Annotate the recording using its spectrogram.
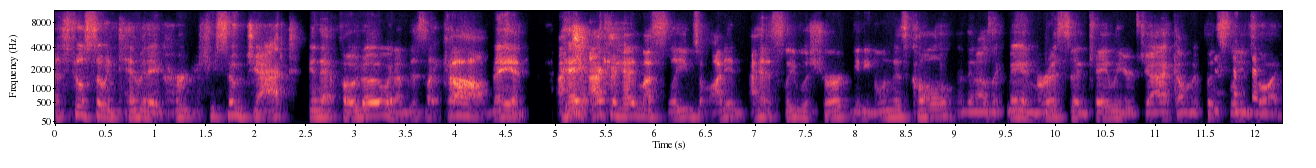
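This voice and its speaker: With a West Virginia accent, a somewhat breathy man with a fairly high pitch rattles along at a very fast pace with lively intonation and hardly any pauses. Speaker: fitness coach and nutritionist. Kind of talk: online seminar presentation. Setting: video call.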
